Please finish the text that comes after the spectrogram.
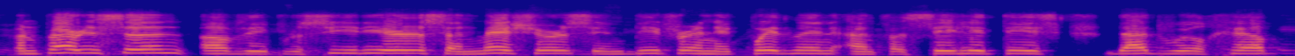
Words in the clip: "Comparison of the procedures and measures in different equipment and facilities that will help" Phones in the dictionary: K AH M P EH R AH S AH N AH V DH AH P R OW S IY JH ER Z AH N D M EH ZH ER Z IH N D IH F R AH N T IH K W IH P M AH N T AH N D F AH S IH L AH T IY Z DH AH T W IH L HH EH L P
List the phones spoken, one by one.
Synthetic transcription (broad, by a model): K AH M P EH R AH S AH N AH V DH AH P R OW S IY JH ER S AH N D M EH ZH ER S IH N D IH F R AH N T IH K W IH P M AH N T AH N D F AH S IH L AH T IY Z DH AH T W IH L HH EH L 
